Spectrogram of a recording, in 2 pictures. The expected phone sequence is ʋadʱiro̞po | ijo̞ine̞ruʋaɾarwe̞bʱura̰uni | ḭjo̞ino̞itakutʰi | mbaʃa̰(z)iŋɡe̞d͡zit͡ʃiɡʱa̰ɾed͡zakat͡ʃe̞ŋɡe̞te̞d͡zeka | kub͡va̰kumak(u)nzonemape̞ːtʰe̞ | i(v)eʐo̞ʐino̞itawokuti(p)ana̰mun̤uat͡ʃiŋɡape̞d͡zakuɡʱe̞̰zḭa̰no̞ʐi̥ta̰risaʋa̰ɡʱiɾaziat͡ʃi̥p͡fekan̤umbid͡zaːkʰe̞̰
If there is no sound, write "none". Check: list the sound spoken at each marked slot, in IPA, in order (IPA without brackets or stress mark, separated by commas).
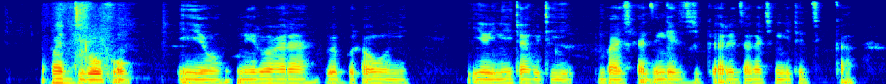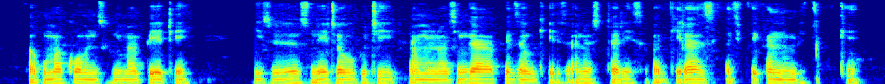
d͡z, o, ʐ, k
